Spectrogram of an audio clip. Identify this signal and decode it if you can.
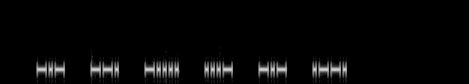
Morse code, heard as a keyed tone, about 40 wpm, spaced as for 23 wpm, 700 Hz. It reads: KG6VKP
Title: USA Call Signs - 6 Characters - 3x Character Spacing - 40wpm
